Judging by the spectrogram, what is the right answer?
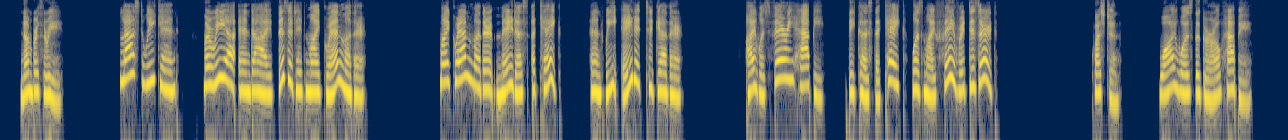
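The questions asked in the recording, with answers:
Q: Why was the girl happy?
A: Her grandmother made her favorite dessert, a cake.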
